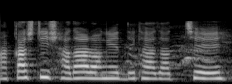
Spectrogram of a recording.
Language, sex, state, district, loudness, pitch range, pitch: Bengali, female, West Bengal, Alipurduar, -17 LUFS, 270-290 Hz, 275 Hz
